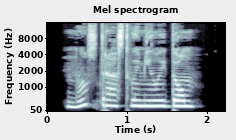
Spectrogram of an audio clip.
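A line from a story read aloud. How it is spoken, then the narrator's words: Through clenched teeth. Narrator (Russian): процедила сквозь зубы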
